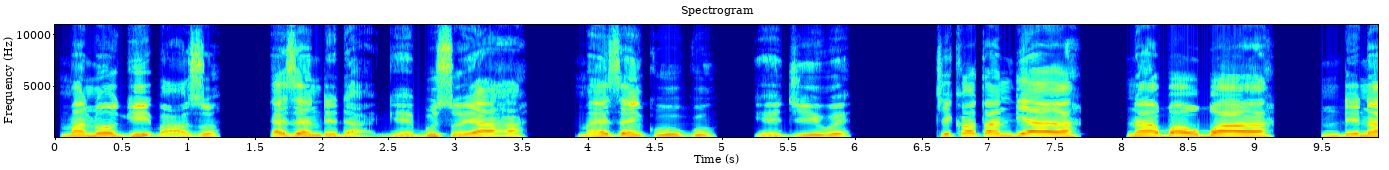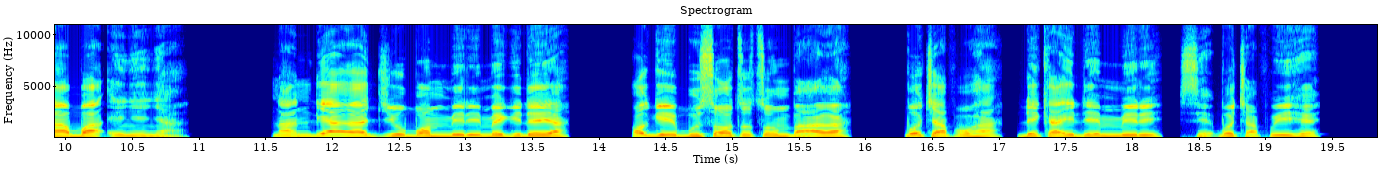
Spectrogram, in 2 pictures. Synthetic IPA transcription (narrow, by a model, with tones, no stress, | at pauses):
ma˨no˦ɡi˨k͡pa̰˨zʊ˦ | e˦ze˦˨n̩˨dɪ˨da̰˨ɡe˨bu˦so˨ja˦ɦa˦ | ma˨e˦ze˦ŋ̩˨ku˨u˦ɡʷu˦ | ɡ̥e˨d͡ʒi˦i˦we˦ | t͡ʃɪ˦kɔ˦ta˦n̩˦dɪ˦a˦ɣa˦ | na˨a˦ɡ͡ba˦ʊ˦ɡ͡bɔ˦a˦ɣa˦ | n̩˦dɪ˦na˨a˦˨ɡ͡ba˦ʔe˨ɲe˨ɲa̰˨ | na˨n̩˦dɪ˦a˦ɣa˦d͡ʒi˦ʊ˦ɡ͡bɔ˦m̩˦mi˦ɾi˦me˦ɡi˦de˦ja˦ | ɔ˦ɡe˨e˨bu˦sɔ˦ɔ˦t̬ʊ˦tʊ˦m̩˦ba˨a˦ɣa˦ | k͡po˦t͡ʃa˨pʊ˦ɦa˦dɪ˦ka˨i˦de˨m̩˦mi˦ɾi˦si˨e˨k͡po˦t͡ʃa˨pʊ˦i˦ɦe˦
